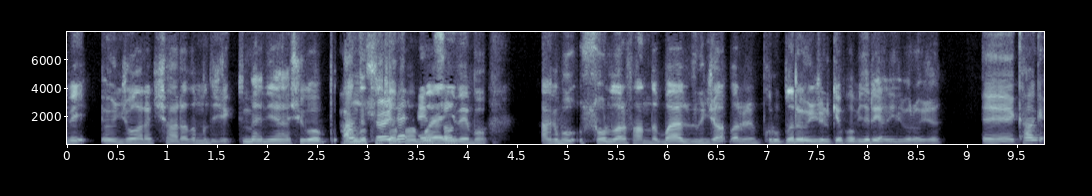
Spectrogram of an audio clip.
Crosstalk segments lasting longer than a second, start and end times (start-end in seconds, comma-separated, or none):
2.7-4.0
